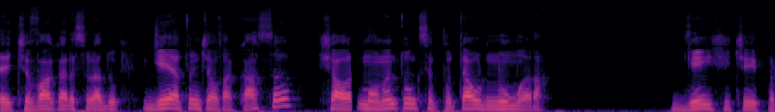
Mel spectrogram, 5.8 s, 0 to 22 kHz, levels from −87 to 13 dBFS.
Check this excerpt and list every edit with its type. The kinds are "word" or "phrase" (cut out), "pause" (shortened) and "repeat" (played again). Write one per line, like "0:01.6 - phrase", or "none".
0:00.9 - phrase
0:01.6 - word
0:02.3 - pause
0:02.6 - word
0:03.1 - word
